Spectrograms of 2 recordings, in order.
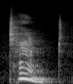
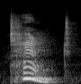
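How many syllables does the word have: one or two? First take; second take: one; one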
